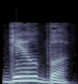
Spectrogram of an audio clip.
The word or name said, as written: gill book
